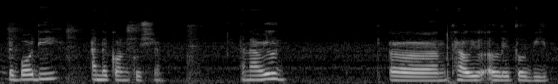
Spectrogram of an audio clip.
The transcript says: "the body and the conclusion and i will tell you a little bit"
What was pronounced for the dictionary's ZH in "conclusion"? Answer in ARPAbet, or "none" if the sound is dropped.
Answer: SH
